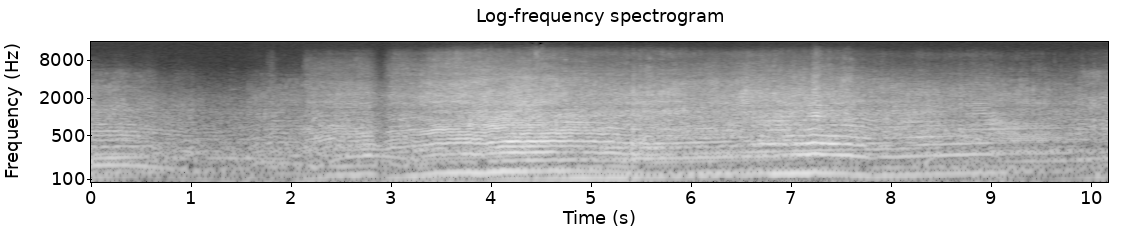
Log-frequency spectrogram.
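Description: Several stock car engines racing round the track, revving up and down as the cars pass, loudest about four seconds in.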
